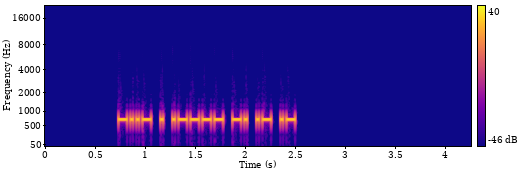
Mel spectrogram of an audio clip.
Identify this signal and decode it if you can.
Morse code, heard as a keyed tone, about 38 wpm, 700 Hz. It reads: XE1NAA
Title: DXCC-100 Call Signs - 6 Characters - 40wpm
